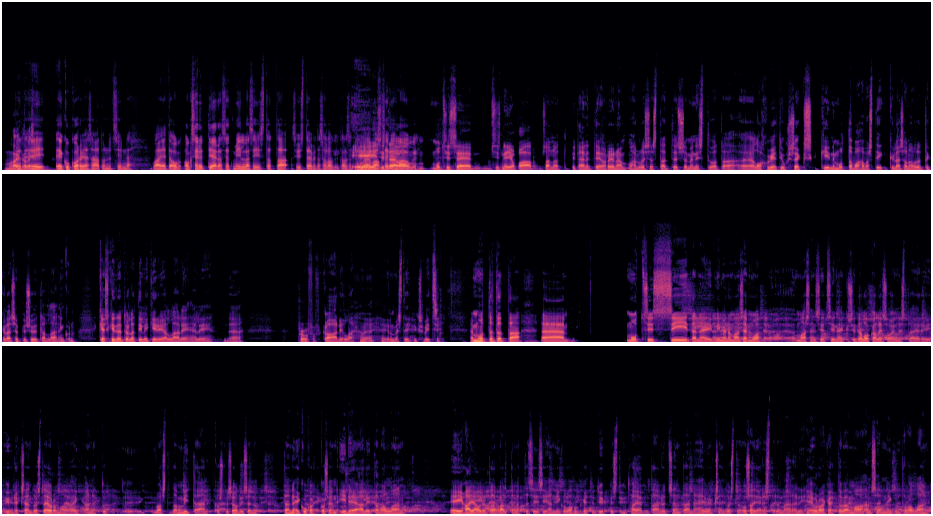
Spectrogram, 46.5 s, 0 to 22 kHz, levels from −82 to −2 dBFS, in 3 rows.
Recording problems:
echo of what is said; strong; from 27 s on; 330 ms later, 10 dB below the speech

